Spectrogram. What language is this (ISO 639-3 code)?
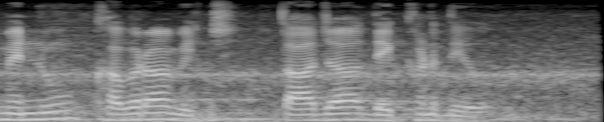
pan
